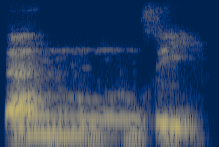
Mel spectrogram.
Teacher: Jadi tidak hanya nunnya dibaca terus pindah ke zi, tapi ditahan karena dia ikhfa.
